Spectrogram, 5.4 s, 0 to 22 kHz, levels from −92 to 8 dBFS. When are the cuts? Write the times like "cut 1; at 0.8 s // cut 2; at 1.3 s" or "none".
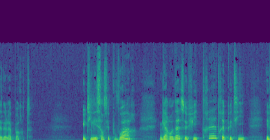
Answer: none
